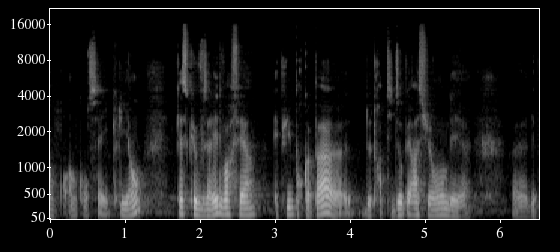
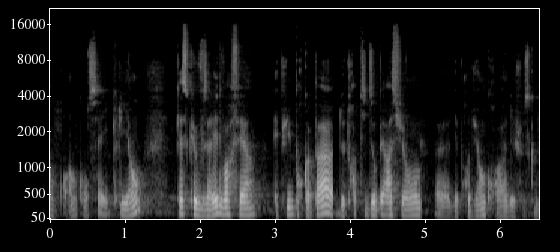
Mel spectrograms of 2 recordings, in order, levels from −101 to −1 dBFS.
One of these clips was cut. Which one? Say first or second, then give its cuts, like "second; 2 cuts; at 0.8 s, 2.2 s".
second; 2 cuts; at 3.8 s, 4.9 s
